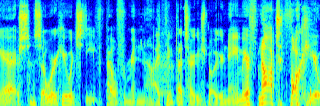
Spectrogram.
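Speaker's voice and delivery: breathy, half-whispered film-star voice. Asked to show it off, introduce the guest in a Sean Connery impression. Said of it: "I could do a pretty spot on Sean Connery impression".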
